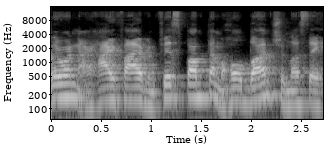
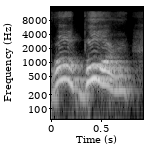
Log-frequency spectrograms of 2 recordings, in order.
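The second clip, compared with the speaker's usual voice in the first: squeaked out, high and loud; 5 dB louder than usual. Speaker shows the character voice he loves doing for kids, Mickey Mouse voice. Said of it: "I've got a really good Mickey Mouse that I love to do".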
